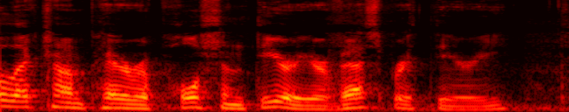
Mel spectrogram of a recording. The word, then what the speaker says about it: VSEPR: You'll notice right away that I'm not really pronouncing it the way it's spelled.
